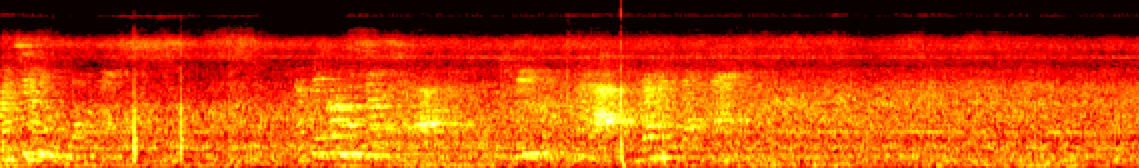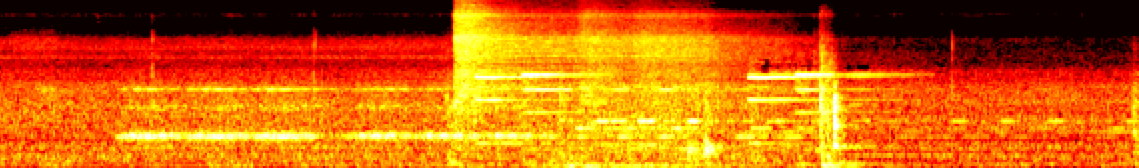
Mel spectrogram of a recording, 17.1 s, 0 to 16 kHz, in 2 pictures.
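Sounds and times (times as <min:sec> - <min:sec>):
loud hiss: 0:12.0 - 0:14.8
steady tone: 0:12.0 - 0:15.8.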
